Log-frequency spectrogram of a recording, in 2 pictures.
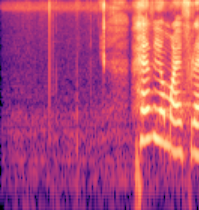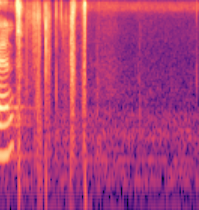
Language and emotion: Russian, neutral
